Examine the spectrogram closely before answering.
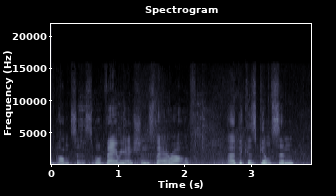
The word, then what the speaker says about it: Pontes: over and over again, with different pronunciations of the surname. Gilson V. Pontes, some have said Pontes, Pontis. I don't know. I've always said Pontes.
